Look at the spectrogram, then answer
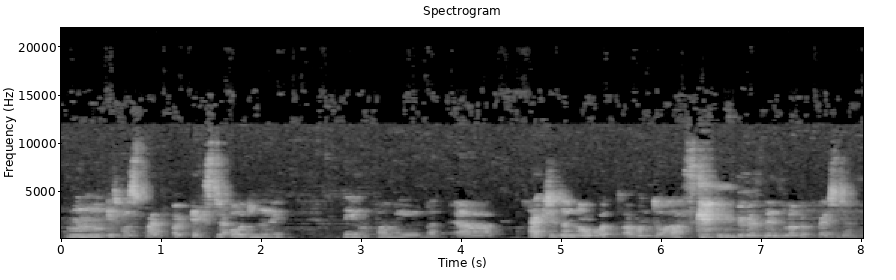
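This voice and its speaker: A woman's voice: fairly high pitch, fairly even intonation, moderate pace, a bit bright. A woman in the audience of a cinema Q&A asking a question hesitantly, searching for her words. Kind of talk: question from the floor. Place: cinema hall. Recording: echoey hall from far off.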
